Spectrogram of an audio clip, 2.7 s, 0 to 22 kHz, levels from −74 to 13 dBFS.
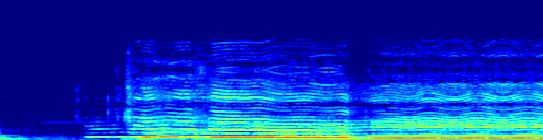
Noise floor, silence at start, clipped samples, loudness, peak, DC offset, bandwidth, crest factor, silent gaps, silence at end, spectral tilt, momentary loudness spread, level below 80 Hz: -38 dBFS; 0 s; under 0.1%; -11 LUFS; -2 dBFS; under 0.1%; 12 kHz; 10 dB; none; 0 s; -1.5 dB/octave; 6 LU; -66 dBFS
